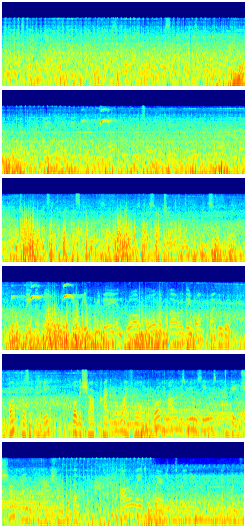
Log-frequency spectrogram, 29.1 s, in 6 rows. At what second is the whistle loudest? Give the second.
16 s.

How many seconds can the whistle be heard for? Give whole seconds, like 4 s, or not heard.
2 s.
